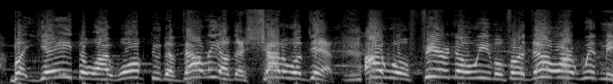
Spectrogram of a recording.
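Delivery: impassioned preacher declaiming a psalm; full-force preaching. Acted. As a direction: proclaim the psalm with rising intensity.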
